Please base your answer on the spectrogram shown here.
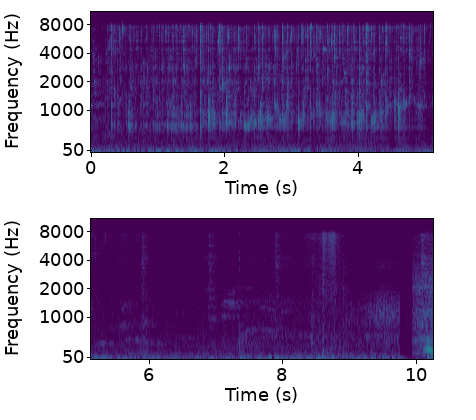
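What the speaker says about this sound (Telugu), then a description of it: "పప్పులోకి చింతపండు పిసికి పోస్తున్నాను." Wet, squelching tamarind is squeezed by hand and poured into dal, a steady close liquid trickle that eases off halfway, leaving quieter drips and handling.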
